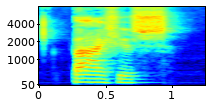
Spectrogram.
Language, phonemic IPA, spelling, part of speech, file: Dutch, /ˈpaɣəs/, pages, adjective / noun, Nl-pages.ogg
- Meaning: plural of page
